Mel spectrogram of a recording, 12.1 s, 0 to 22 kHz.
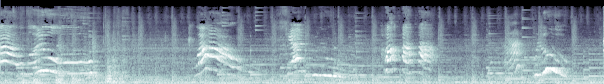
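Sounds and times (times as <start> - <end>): child's voice: 0.0 - 2.1, 3.8 - 8.9, 10.0 - 11.6
children's music: 0.0 - 12.0.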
